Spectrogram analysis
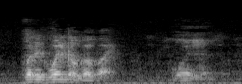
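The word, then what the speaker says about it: Wynn: Win. Win? Or Wen? Win. Win. W-E-N or W-I-N? W-Y-N-N. W-Y-N-N.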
